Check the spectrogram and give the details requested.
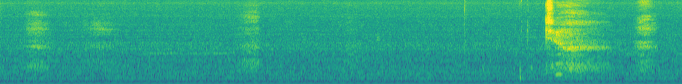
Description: Very tickly nose. A couple stifles in there as well.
